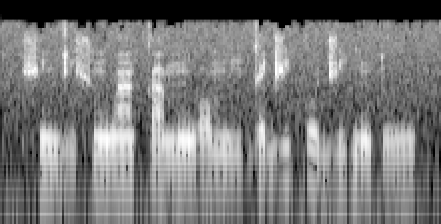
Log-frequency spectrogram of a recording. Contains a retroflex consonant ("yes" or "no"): no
